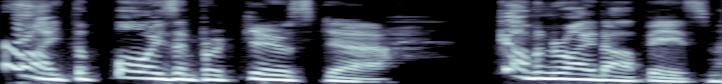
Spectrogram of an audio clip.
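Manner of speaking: deep voice with pitch swooping up and down. Showing how to shape a voice step by step: Kronk voice. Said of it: "sculpting Krunk's voice".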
